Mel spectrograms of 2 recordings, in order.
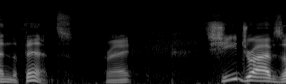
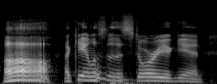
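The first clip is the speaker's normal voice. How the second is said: loud, high mock exasperation; acted-out protest; exasperated groan; 5 semitones higher, 10 dB louder than usual. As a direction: groan it like a fed-up kid. Acting out Bobby's exasperation.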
